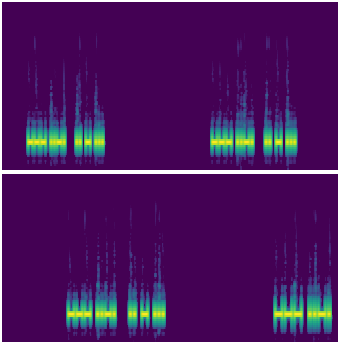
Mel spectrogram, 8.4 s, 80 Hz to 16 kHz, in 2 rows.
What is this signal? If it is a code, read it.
Morse code, heard as a keyed tone, about 56 wpm, 700 Hz. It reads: OF ITS OF ITS OF ITS OF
